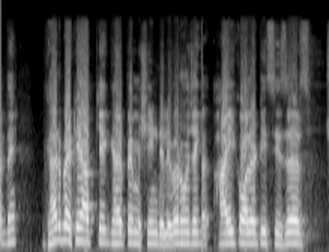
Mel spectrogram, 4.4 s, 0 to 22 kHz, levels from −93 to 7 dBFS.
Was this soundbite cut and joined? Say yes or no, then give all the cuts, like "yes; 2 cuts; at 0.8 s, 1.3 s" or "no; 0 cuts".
yes; 1 cut; at 2.7 s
